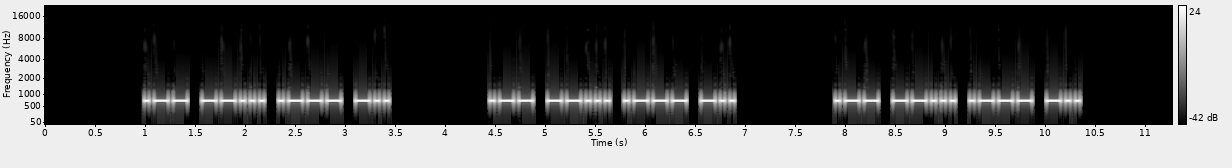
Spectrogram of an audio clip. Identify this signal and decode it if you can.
Morse code, heard as a keyed tone, about 25 wpm, 700 Hz. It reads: W7JD W7JD W7JD
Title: USA Call Signs - 4 Characters - Repeated 3x - 25wpm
